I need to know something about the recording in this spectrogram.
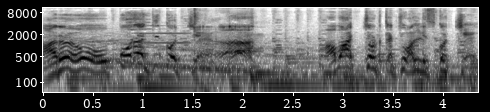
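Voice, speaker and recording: A scheming, bossy gang boss from a cartoon dub. The voice is high for a man and exaggerated, with music playing behind it. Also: lively intonation, normal speed. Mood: annoyed. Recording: music under the voice.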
